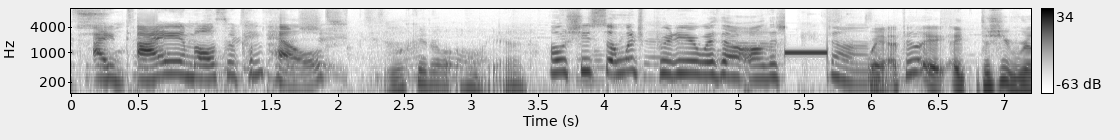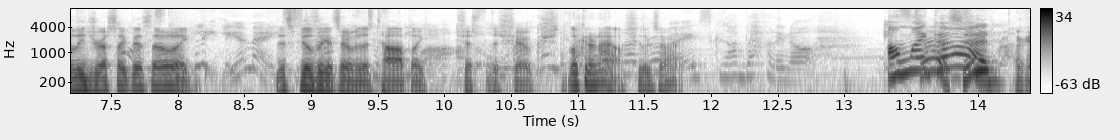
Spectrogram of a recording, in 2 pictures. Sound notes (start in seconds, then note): 5.3 beep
